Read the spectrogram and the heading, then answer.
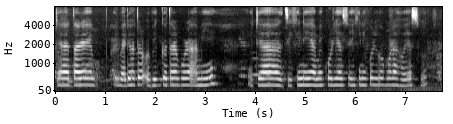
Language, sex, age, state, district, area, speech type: Assamese, female, 30-45, Assam, Udalguri, urban, spontaneous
